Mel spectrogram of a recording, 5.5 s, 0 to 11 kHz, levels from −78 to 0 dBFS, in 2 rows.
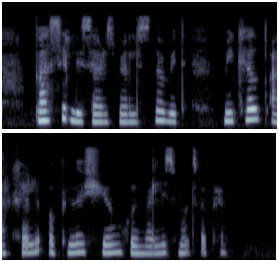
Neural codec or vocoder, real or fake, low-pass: none; real; 7.2 kHz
